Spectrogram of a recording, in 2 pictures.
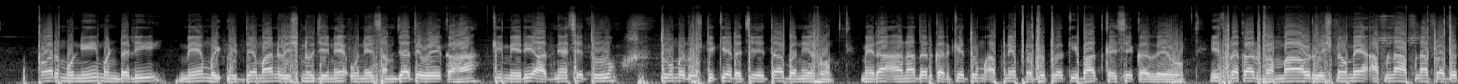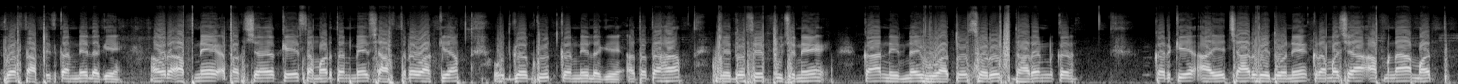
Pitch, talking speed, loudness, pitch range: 145 Hz, 160 wpm, -12 LUFS, 135-150 Hz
